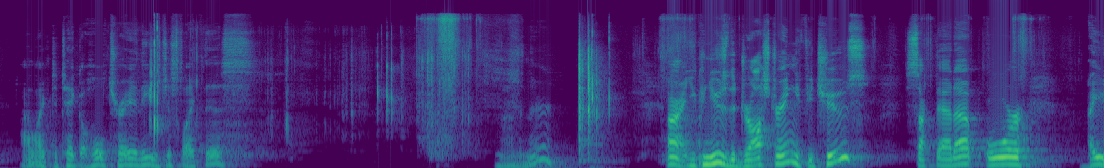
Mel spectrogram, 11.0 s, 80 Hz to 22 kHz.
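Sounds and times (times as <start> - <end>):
wordless voice sound: 0.0 - 2.8, 4.8 - 5.8, 6.6 - 11.0.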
